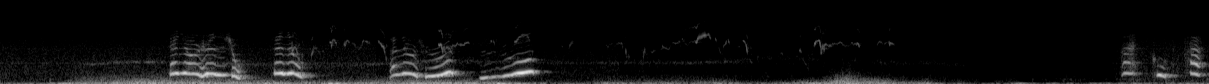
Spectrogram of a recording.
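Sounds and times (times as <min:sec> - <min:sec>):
low rumble: 0:00.0 - 0:11.1
small birds chirping: 0:01.3 - 0:09.7.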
